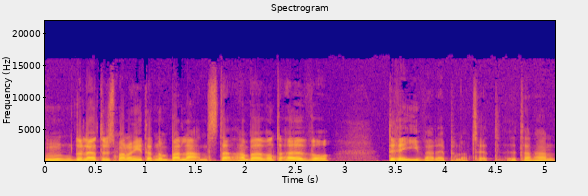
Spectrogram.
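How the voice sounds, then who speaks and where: A man with a fairly high pitch speaks at a very fast pace with hardly any pauses. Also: ordinary pitch variation. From southern Sweden (Skåne). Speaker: podcast host. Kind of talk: casual interview chat. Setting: Skype call.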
